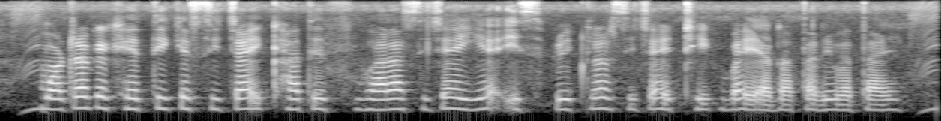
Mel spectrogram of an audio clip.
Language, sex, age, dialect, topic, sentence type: Bhojpuri, female, 18-24, Northern, agriculture, question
